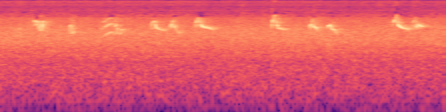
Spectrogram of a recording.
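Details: During heavy rain, which is said to make these birds sing, an Oriental white-eye gives thin, high, sweet chirps and short twittering phrases at irregular intervals, half-buried under the steady hiss of the rain.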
